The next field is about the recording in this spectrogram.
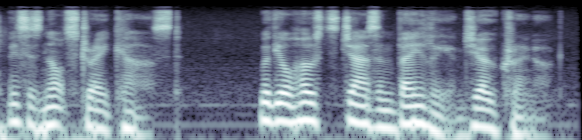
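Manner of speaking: speaking with a British accent. Introducing the podcast and its hosts: British accent. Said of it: "British guy we have now".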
